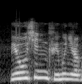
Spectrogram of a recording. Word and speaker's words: 묘신귀문: 묘신 귀문이라고 읽습니다.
